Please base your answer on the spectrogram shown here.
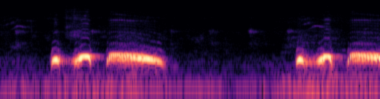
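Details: Spotted dove female calling for a male, giving two mellow three-part coos, each a quick pair of short notes and then a long sustained coo, with a pause of about a second between them.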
